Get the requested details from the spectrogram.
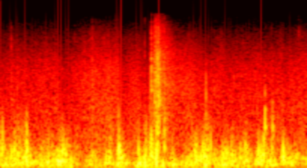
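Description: A stick knocks against a log on the ground.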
